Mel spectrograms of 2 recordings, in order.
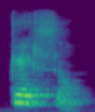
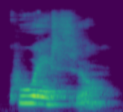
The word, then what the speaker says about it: queso: letra i por ejemplo queso fijaos que la letra un no se pronuncia no decimos hueso decimos que eso l sacra es el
